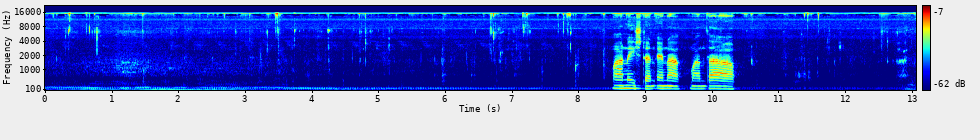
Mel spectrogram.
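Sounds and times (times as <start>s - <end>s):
person chewing soft fruit: 0.0s - 9.2s, 9.9s - 13.0s
low steady hum: 0.0s - 13.0s
wet mouth clicks and smacks: 0.2s - 8.5s.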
